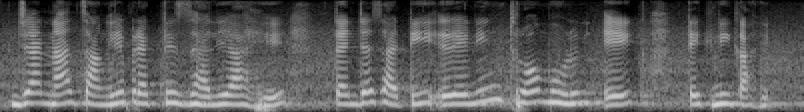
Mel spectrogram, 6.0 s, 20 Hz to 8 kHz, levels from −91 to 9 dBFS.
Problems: constant background noise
